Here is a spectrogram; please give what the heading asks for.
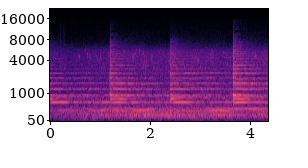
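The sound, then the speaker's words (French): A cathedral church bell strikes noon from its tower. Three clear, heavy strikes land about a second apart, each blooming into a long, humming, metallic resonance that overlaps the next, with no voices. “Les onze coups de midi viennent de sonner au clocher de la Sagrada Constipacion.”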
